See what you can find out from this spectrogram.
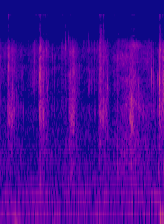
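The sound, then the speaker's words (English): Footsteps of a person walking on a road at night: a steady run of soft, scuffing steps at an even walking pace, with no talk over them. “But tonight I'm just out walking on the road”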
